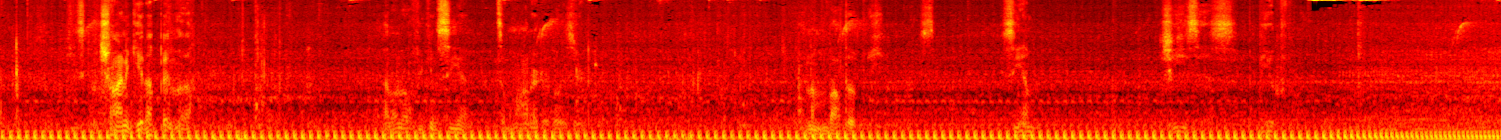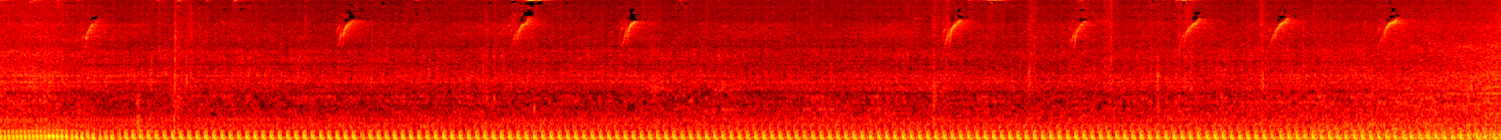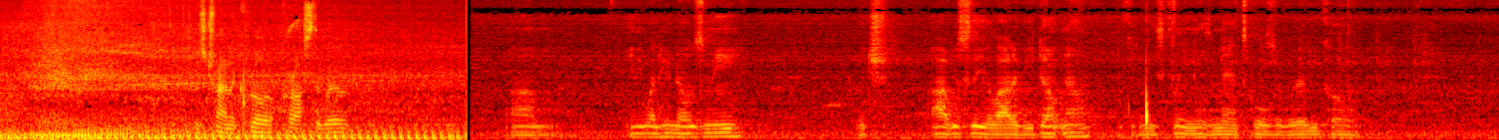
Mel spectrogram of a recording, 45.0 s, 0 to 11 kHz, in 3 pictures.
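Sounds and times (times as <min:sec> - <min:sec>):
motorcycle engine idling: 0:00.0 - 0:34.7.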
